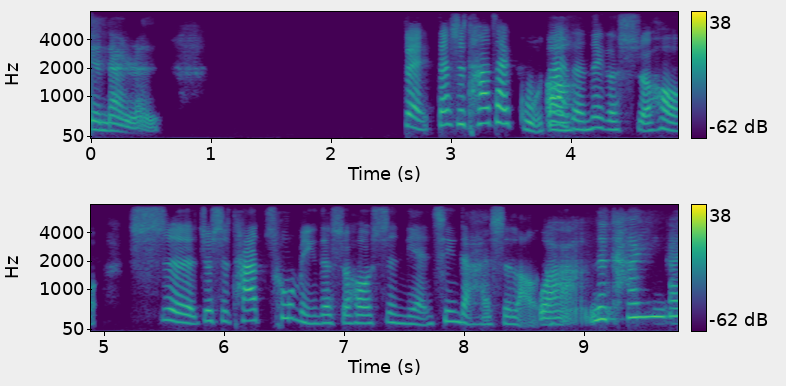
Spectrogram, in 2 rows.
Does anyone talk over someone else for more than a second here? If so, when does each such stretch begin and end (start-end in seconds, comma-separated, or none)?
none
